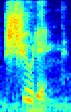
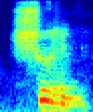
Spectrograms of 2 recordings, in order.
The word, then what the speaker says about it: shooting: word is shooting okay this is another word where that t is going to uh not sound like a t it's going to sound like a d so let's try that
